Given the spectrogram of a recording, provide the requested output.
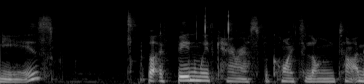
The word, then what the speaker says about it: CARAS: Is that the right pronunciation? Yes, CARAS.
